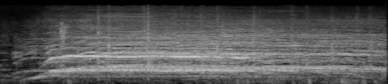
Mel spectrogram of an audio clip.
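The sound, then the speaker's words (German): A large live crowd at a recording erupts into loud, sustained cheering and whooping for a winner, swelling quickly and holding steady, with scattered clapping mixed into the roar. “Das ist dein Applaus”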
